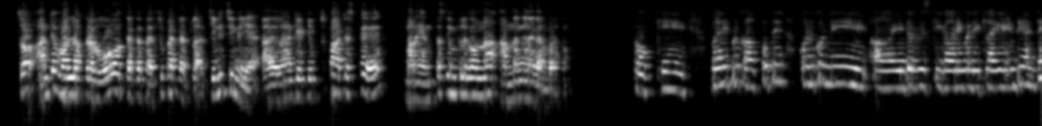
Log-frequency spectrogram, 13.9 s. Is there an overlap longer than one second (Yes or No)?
No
